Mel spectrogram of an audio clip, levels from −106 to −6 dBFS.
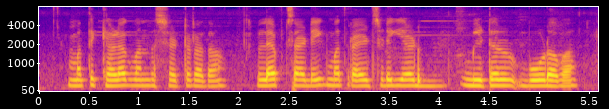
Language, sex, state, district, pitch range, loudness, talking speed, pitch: Kannada, female, Karnataka, Bidar, 195-210 Hz, -17 LUFS, 150 wpm, 205 Hz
